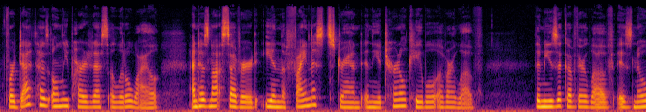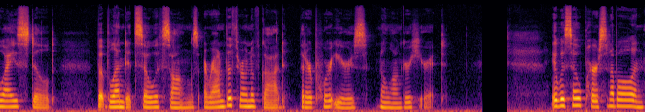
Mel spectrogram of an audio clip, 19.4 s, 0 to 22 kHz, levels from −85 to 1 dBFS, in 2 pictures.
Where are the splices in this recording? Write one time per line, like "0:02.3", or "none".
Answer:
0:08.0
0:17.8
